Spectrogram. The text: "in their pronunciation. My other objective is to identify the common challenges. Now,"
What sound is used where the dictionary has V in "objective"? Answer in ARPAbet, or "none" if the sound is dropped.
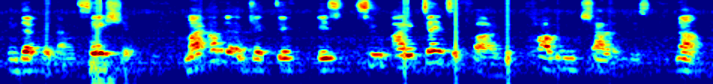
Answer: V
